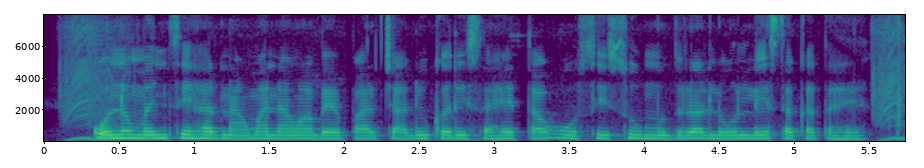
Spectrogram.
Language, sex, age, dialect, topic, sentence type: Chhattisgarhi, female, 18-24, Northern/Bhandar, banking, statement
